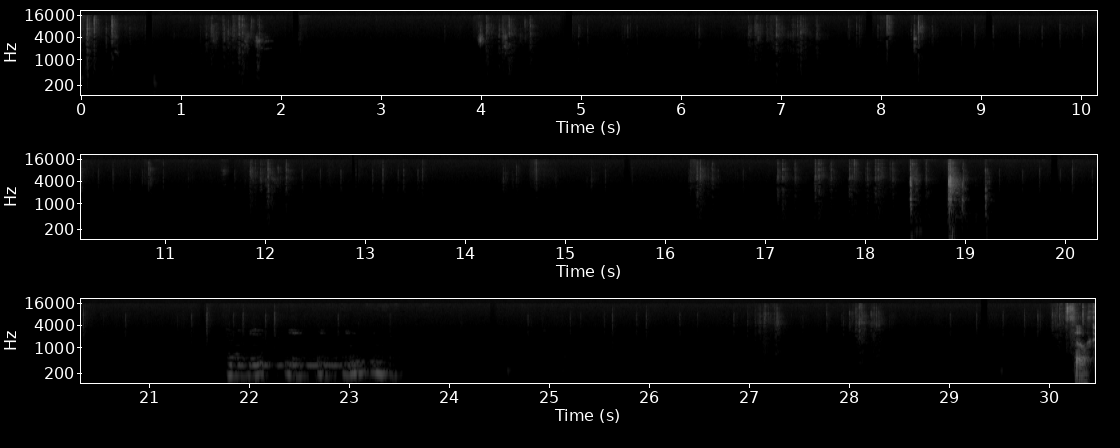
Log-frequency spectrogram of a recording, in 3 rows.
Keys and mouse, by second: 0.0-6.8 ctrl+drag, 1.4 ctrl+z, 4.1 ctrl+z, 6.8 ctrl+z, 7.0 ctrl+z, 11.8 ctrl+z, 16.2 ctrl+z, 17.0 ctrl+z, 17.3 ctrl+z, 17.7 ctrl+z, 17.9 ctrl+z, 18.3 ctrl+z, 18.6 ctrl+z, 27.9 ctrl+z, 30.3 ctrl+z.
